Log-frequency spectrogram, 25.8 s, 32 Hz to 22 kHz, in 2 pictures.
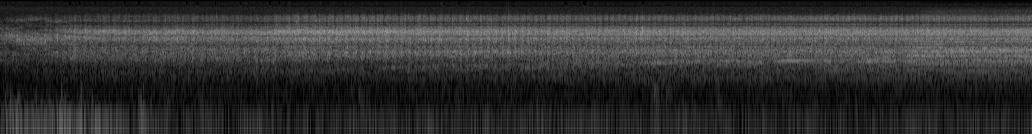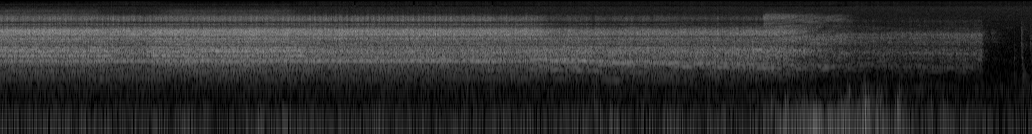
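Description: An Atlas N scale GP40-2 model locomotive with a stock LokSound sound file gives a steady, whiny electronic diesel drone that holds for about twenty seconds, rising slightly in pitch midway, then cuts off near the end, with no talking.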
